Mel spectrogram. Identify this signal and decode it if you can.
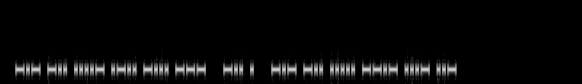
Morse code, heard as a keyed tone, about 42 wpm, 690 Hz. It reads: KD4LBO DE KD5QVU
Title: USA Callsign DE Callsign - 6 Characters - 45wpm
